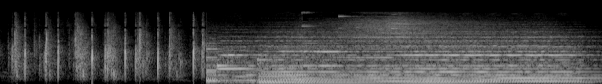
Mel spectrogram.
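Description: A concert audience applauds the artists of a bishop's choir at an evening of Orthodox music, with a burst of sharp, distinct claps for about two seconds. Then the clapping gives way to a loud, sustained musical chord that holds to the end.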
